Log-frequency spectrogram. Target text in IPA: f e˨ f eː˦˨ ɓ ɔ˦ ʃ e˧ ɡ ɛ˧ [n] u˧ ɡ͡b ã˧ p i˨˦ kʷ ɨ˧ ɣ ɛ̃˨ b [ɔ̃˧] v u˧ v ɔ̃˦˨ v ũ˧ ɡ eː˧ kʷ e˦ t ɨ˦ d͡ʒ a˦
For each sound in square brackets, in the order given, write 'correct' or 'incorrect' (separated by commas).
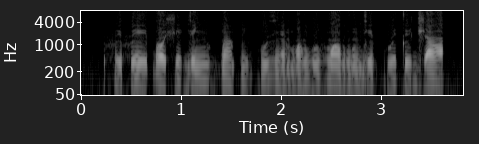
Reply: incorrect, correct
